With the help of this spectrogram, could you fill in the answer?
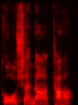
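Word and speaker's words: कोशनाथा: So we will not be chanting the Visarga here. The pronunciation will be Rajya Lakshmi Koshanatha. Rajya Lakshmi Koshanatha. It will not be the complete Visarga in this case.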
